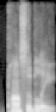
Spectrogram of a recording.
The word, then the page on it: possibly: American English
